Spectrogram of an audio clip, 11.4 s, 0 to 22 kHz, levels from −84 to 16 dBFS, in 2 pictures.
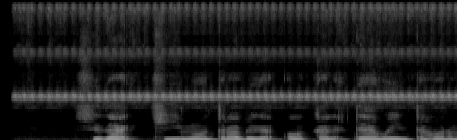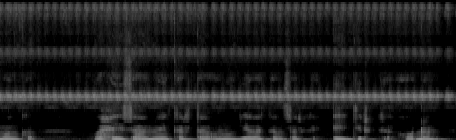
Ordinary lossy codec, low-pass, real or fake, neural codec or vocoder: none; none; real; none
